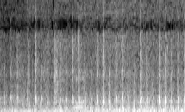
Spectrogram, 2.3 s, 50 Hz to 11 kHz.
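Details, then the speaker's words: Consul Facilite 11 kg washing machine in spin cycle: rapid, uneven knocking over a steady spin hum, not a metallic bearing noise. "mas não é aquele barulho de metal, de rolamento, né? Que aí tem que fazer a mecânica. Vocês estão vendo essas batidas, né?"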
